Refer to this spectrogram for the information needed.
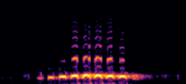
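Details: A wild owl delivers a brief, quavering run of low hoots that swell into a rapid pulsing trill before fading, in a quiet night setting.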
